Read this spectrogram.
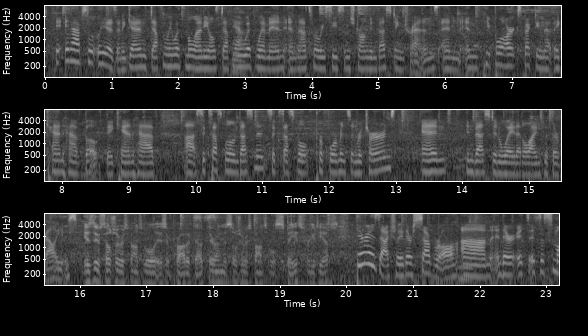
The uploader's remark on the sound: Live from Schwab Impact 2017 in Chicago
